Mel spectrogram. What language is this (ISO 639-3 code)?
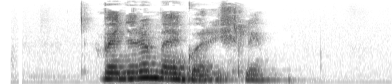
sva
